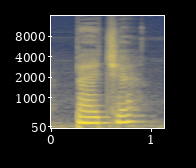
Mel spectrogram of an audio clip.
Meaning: care (looking after people)
- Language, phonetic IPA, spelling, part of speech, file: Czech, [ˈpɛːt͡ʃɛ], péče, noun, Cs-péče.ogg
